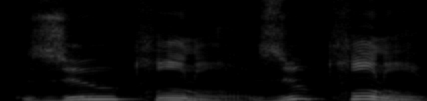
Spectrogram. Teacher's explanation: This word has 3 syllables and the stress is on that second syllable, that key.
